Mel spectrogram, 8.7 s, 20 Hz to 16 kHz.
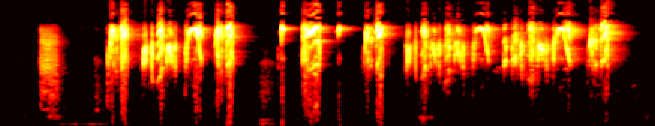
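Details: Lure song of a champion long-tailed shrike from 2023, used to trigger shrikes to sing and become excited; a dense, high, scratchy warble of quick twisting notes with short breaks.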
